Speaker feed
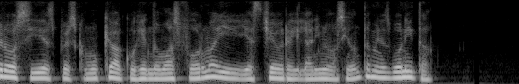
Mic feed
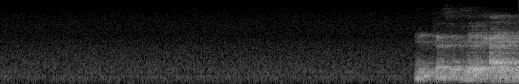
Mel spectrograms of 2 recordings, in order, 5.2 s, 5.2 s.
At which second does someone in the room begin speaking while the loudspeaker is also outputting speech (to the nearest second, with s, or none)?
4 s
